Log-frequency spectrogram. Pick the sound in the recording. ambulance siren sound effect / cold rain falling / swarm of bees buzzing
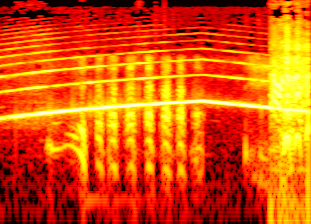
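ambulance siren sound effect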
